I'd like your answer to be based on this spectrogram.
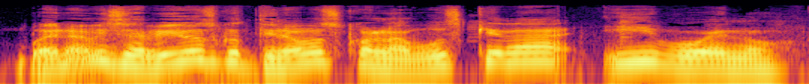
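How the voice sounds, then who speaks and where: An expressive treasure-hunting vlogger speaks fast in a high-sitting, slightly mellow and slightly rough voice. He gives casual commentary outdoors in open countryside as he hunts relics, often calling viewers his friends.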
